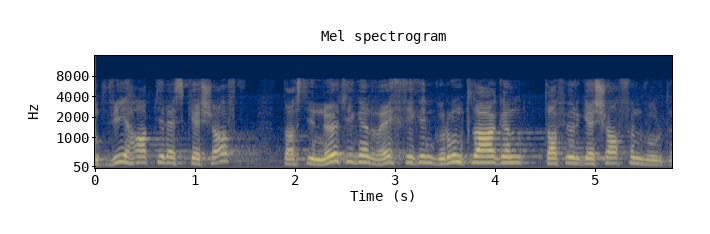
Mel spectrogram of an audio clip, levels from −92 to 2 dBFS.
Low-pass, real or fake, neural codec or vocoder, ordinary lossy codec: 7.2 kHz; real; none; none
